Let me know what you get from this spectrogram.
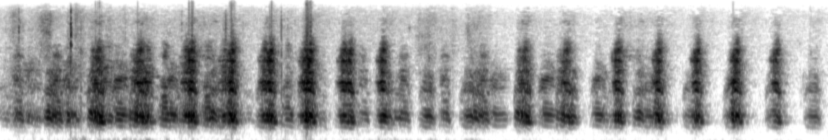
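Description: Rough, nasal croaks pulse quickly and evenly from a frog, roughly three per second, each a short buzzy burst. The calls carry on in a steady rhythm with little else heard behind them.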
